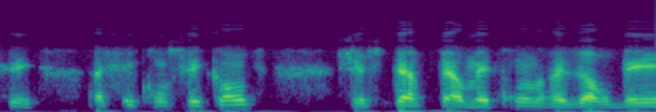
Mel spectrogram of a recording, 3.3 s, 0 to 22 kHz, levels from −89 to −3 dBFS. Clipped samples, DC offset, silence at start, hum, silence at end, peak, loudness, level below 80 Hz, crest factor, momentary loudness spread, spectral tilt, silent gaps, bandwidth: under 0.1%; under 0.1%; 0 s; none; 0 s; -6 dBFS; -28 LUFS; -56 dBFS; 22 dB; 13 LU; -4.5 dB/octave; none; 8 kHz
